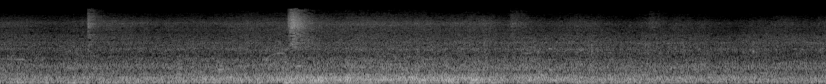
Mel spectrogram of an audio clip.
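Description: CC 201 diesel-electric locomotive rolling slowly past while shunting, its engine running with a steady low rumble that peaks about three to five seconds in. A few sharp clanks come over it, the loudest about three seconds in.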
